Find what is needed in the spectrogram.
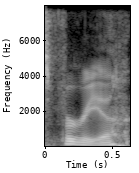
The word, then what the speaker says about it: Faria: I think I've been pronouncing his name wrong the last couple of podcasts. It is Faria.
